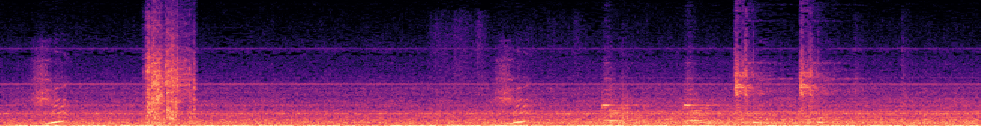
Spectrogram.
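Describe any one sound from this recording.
A short game chime sounds as an item is collected.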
